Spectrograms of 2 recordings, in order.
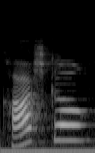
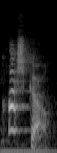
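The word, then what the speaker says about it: Kościuszko: let's start first with how do you actually say his name kashko if you have problems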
